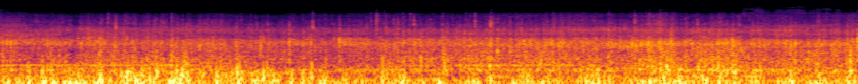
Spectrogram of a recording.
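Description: Mountain bike riding over rough, stony trail: tyres crunching on loose rocks and the bike rattling, with scattered sharp clicks, under a steady rumble of wind buffeting the on-bike camera microphone.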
